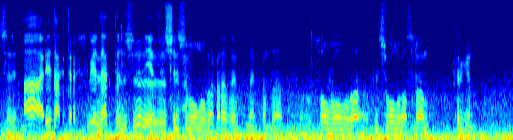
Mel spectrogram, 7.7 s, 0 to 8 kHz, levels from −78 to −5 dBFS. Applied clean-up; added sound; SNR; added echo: none; none; none; none.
